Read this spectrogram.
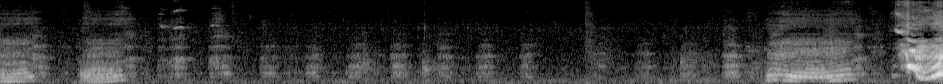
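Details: A deaf pet Great Dane, indoors, complains about a wet floor and backs out of a doorway: low harmonic moaning grumbles, two short bursts, then faint soft murmurs, a longer groaning whine near the end and a sharp louder noise.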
